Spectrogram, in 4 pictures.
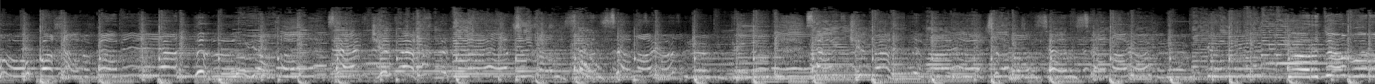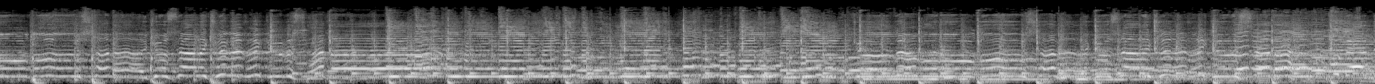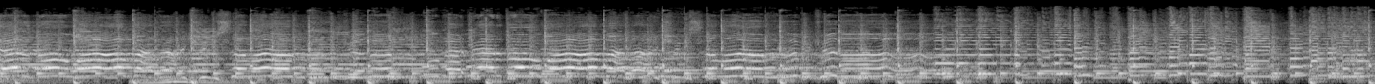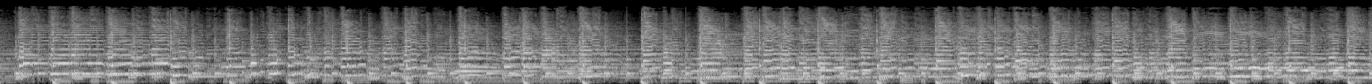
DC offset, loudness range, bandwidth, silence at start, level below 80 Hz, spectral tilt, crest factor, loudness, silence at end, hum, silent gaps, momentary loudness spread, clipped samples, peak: under 0.1%; 5 LU; 16 kHz; 0 s; -30 dBFS; -3 dB/octave; 12 dB; -12 LUFS; 0 s; none; none; 7 LU; under 0.1%; 0 dBFS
